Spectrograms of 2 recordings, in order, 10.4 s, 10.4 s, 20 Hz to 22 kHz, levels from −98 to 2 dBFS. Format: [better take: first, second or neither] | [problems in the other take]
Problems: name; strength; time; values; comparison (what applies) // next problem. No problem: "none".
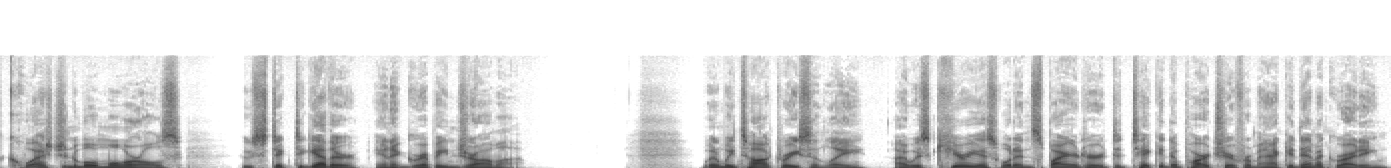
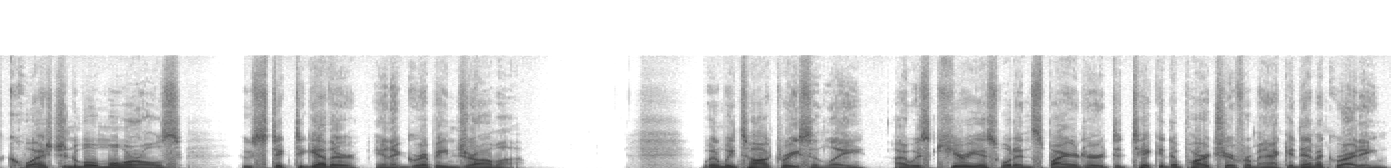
first | distortion; slight; 10 dB below the speech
